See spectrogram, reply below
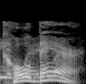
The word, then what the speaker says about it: Colbert: And I might mention to you, I pronounce it the French-Canadian Colbert. – Way, Steve Colbert.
